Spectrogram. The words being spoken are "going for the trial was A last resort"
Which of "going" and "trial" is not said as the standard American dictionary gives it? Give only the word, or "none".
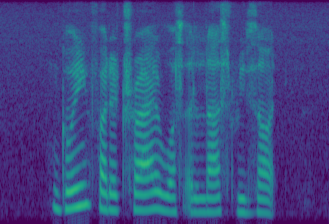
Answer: none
